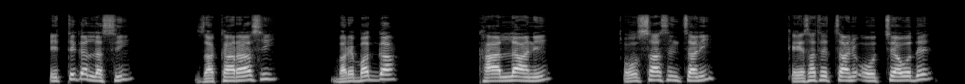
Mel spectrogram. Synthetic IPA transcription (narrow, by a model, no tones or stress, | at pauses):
ʔɪt̪ːɪɡɐlːɐsːɪ | zɐkːaɾaːsɪ | bɐɾɛbɐɡːɐ | kaːlːaːnɪ | t͡sʼo̞ːsːaːsɪnt͡sːɐn | kʼe̞ːs̬ɐt̪ɛt͡sːaːno̞ːt͡sːɪjaːwɔd̪ɛ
